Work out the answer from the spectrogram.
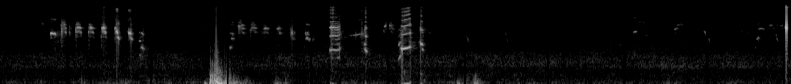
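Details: Adult male bald eagle at a Southwest Florida nest, watched by a 4K live cam at 8:24 am on 1 January 2024, calling after feeding its chick before the female arrives for a changeover: bursts of thin, high chittering notes, a dull thump, sharp clicks.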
